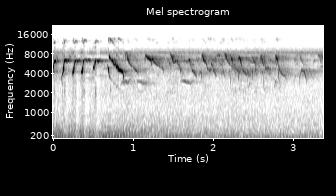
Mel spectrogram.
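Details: White-eye lure and training song: fast, thin, high-pitched twitters and slurred whistles, loud at first and then fading to a softer, continuous twitter.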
